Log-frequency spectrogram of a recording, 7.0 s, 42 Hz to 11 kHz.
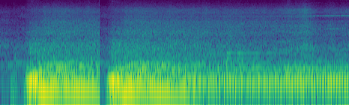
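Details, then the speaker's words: Abandoned BMW M3 V8 with 6-speed manual, first start after sitting: it catches, stumbles, nearly dies, then settles into an uneven, lumpy idle with an unidentified noise. Someone suspects it is clutch-related, since the clutch pedal stopped working. "oo doesn't sound great it's got some noises but it's running I can't tell what that noise is"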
